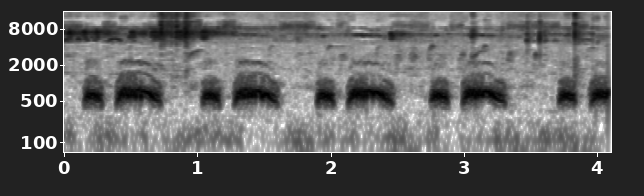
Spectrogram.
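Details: Decoy spotted dove from Ninh Thuận, Vietnam, calling to draw wild doves toward a trap: soft hollow coos, each clipped note followed by a longer drawn-out one, repeated in an even rhythm, with thin bird twitters far in the background.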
